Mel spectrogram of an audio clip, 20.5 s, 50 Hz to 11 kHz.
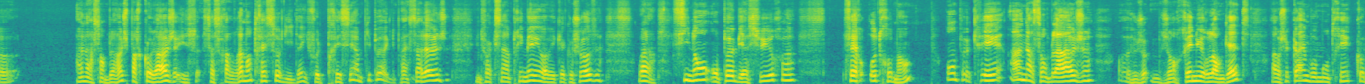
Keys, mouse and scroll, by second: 7.3-7.9 scroll down 1, 7.9-10.0 drag, 13.9 click, 14.2-18.9 scroll up 2, 18.9-20.3 scroll down 2, 20.3 click.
